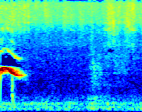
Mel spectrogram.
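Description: A short, high animal call that rises and falls in pitch at the very start, then near silence.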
